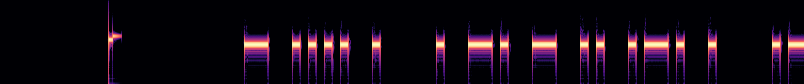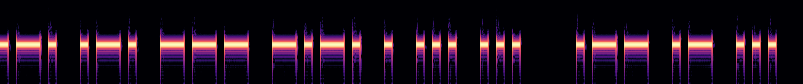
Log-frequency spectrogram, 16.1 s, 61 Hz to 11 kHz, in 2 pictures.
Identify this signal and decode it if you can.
Morse code, heard as a keyed tone, about 15 wpm, 700 Hz. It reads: THE ENTIRE PROCESS WAS
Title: Sentences from Top 1000 Words - Review Part 5 - 15wpm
